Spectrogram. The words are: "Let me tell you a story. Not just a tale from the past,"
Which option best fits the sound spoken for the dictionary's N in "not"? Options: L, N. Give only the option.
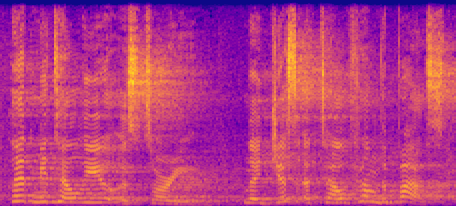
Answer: L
